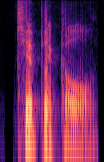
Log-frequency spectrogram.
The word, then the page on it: typical: American English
